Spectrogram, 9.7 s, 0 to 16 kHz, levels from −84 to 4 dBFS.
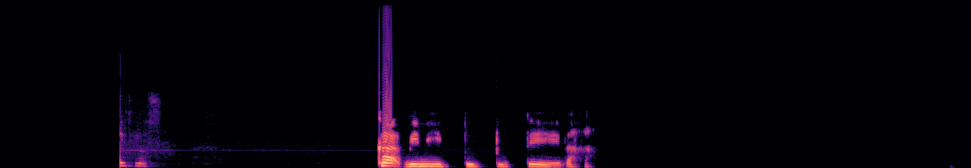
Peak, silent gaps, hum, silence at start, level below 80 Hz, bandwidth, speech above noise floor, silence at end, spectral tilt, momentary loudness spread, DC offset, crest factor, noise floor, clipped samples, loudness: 0 dBFS; none; none; 1.2 s; -70 dBFS; 12 kHz; 72 dB; 3.8 s; -6 dB/octave; 21 LU; under 0.1%; 22 dB; -89 dBFS; under 0.1%; -17 LUFS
